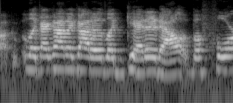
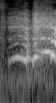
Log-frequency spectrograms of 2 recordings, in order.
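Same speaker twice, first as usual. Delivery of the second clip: giggle; 10 semitones higher than usual. Real, not acted. Friend in love with Wyatt.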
